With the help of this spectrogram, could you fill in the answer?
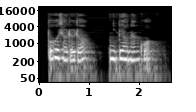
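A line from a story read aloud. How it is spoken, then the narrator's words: Soft, caring coaxing. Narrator (Chinese): 伍兹连忙关心的……小声劝道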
